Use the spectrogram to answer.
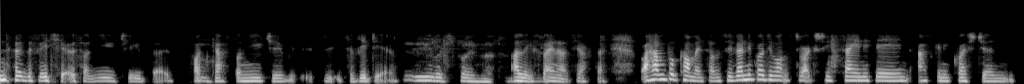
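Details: Two adults talking; ordinary conversational speech.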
